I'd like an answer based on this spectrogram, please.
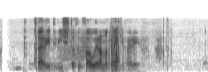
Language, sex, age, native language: Icelandic, male, 14, Icelandic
